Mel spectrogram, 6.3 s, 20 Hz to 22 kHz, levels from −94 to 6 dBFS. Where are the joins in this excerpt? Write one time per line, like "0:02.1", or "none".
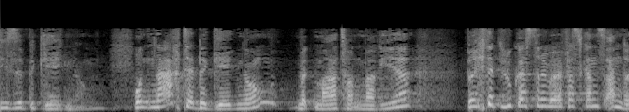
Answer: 0:01.3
